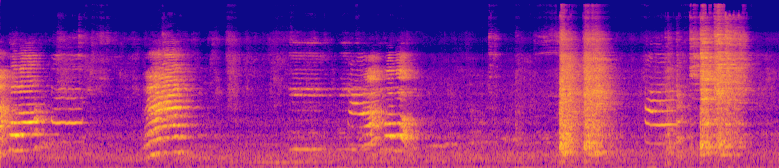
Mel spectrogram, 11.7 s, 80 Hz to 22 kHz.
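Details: Ram, a pet house cat, recorded 2/1/2026 while being coaxed to speak and offered milk; several drawn-out, arching meows with rich harmonics, interleaved with people talking in Gujarati.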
